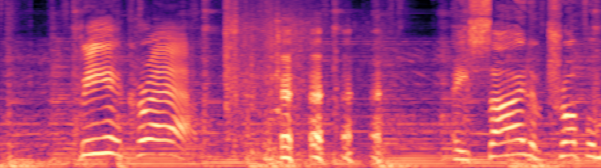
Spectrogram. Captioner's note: laughter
